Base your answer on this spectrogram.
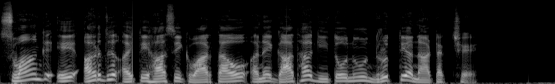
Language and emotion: Gujarati, neutral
